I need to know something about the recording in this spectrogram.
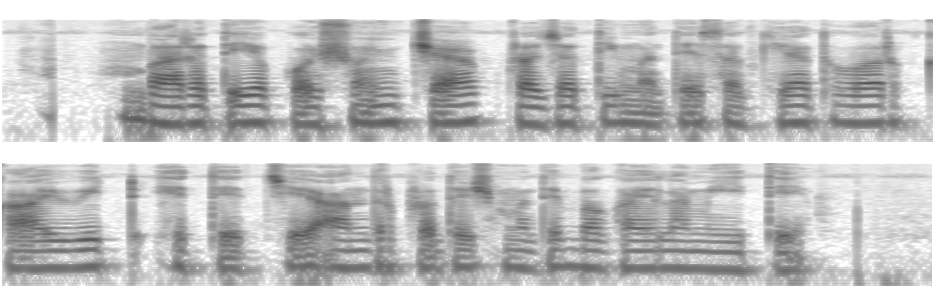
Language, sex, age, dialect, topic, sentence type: Marathi, male, 25-30, Northern Konkan, agriculture, statement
